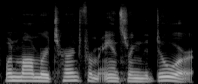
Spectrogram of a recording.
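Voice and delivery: plain reading voice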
